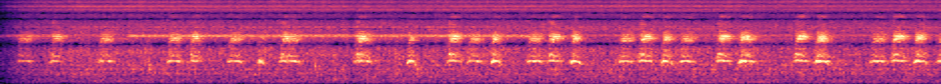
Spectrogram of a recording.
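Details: Night-time pond chorus of frogs, with many short raspy croaks overlapping and repeating more than once a second. Several callers answer one another against a steady high hiss.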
